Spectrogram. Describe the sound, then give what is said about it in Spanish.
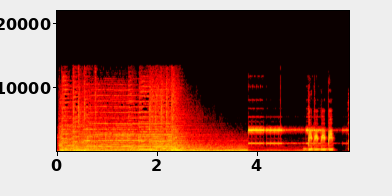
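After a loud, dense burst of music fades out, a bright electronic beeping rings clearly: a steady tone, then warbling, trilling beeps, like a phone ringtone. “Si al ir a comprar por internet te suena este bip, bip, en tu cabeza y decides comprar a empresas españolas, damos este anuncio por bueno.”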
